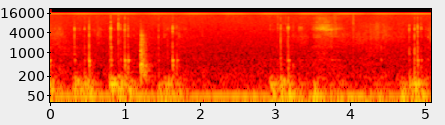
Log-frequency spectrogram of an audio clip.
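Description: Fingertips and nails tap the sides of a small stack of dark, solid wooden coasters tied with twine. The sound is quiet, scattered, short clicky taps that die away quickly over a steady low rumble, with a brief bright hiss partway through.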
